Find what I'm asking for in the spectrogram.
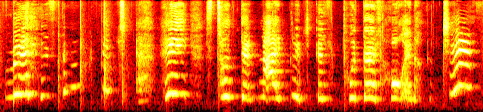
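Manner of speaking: high-pitched shrieking disbelief, laughing and crying; shocked hysteria. Real, not acted. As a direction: lose it completely over the twist. Shocked reaction to the stabbing.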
